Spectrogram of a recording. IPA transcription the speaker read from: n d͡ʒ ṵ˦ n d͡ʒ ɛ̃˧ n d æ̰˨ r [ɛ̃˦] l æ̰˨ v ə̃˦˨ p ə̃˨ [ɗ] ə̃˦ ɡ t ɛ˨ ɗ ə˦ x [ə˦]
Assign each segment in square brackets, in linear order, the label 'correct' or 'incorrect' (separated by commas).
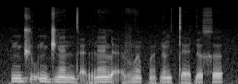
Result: correct, correct, correct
